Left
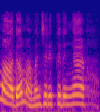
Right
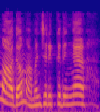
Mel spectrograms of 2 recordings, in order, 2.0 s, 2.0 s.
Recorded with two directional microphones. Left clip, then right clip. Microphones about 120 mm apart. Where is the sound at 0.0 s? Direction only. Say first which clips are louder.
Left 5 dB; 35° right (ahead or behind).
